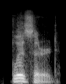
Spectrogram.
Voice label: "blizzard", American

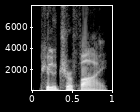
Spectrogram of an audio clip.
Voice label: "putrefy", American

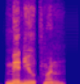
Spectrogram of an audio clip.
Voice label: "Minuteman", Indian

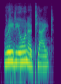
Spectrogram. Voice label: "radionuclide", Indian

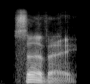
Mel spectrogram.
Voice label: "survey", British

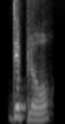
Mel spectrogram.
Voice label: "deplore", Indian

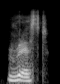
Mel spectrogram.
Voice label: "wrest", Indian

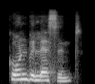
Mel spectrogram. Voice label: "convalescent", Indian

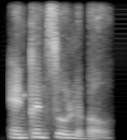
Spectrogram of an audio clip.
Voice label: "inconsolable", Indian

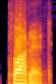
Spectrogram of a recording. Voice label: "plaudit", American

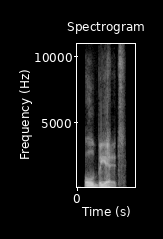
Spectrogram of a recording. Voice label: "albeit", British

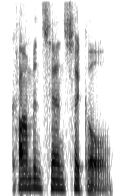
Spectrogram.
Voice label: "commonsensical", American

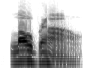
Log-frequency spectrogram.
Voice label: "lowbrow", American

